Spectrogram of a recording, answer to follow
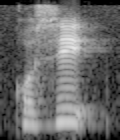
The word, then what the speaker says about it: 腰: 이번에는 허리요에 대한 일본어 발음 확인해 볼게요. 먼저 뜻으로는 腰、腰、 한편 음으로는 よう、よ 라고 각각 발음해줘요.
